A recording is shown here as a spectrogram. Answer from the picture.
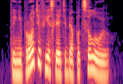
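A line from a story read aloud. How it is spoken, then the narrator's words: Low husky question. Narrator (Russian): низким хрипловатым голосом спросил он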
